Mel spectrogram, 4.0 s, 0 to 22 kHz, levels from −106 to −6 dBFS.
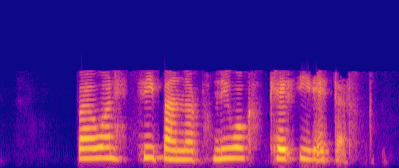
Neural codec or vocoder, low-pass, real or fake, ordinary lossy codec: codec, 24 kHz, 0.9 kbps, WavTokenizer, small release; 7.2 kHz; fake; AAC, 16 kbps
